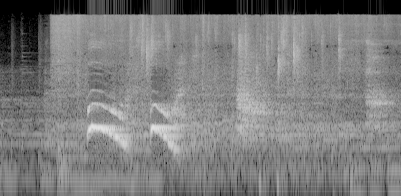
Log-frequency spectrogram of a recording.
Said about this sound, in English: Yeah, cold shower. I think this does more refreshingness to me than the run. I think I get more out of this than the run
